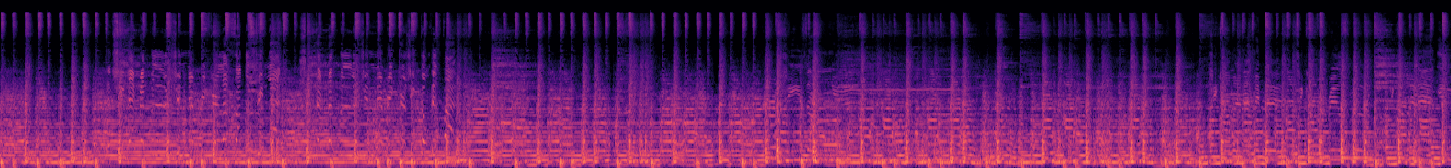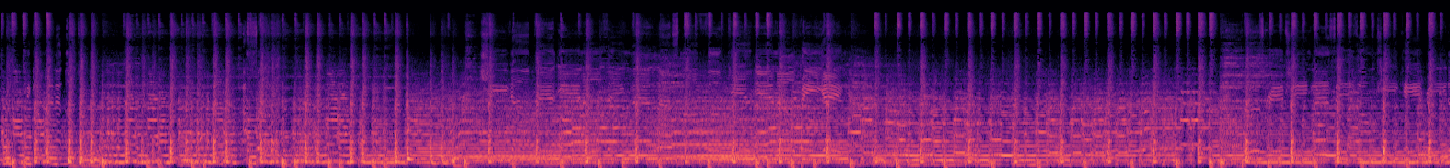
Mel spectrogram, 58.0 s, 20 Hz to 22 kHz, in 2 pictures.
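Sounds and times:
drum kit quick hits: 0:00.0 - 0:58.0
rock band playing loudly: 0:00.0 - 0:58.0.

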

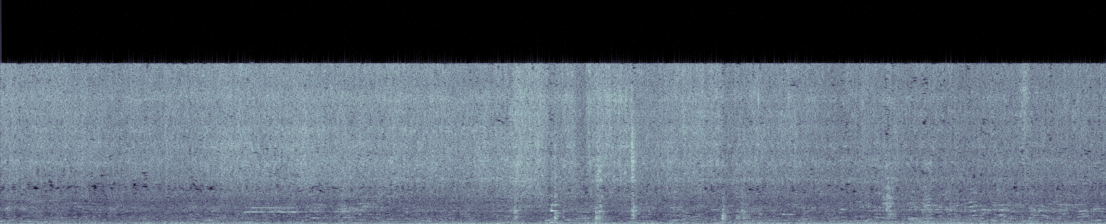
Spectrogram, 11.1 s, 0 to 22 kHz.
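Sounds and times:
gas burner rumble: 0:00.0 - 0:11.0
vegetables sizzling in wok: 0:00.0 - 0:11.0
metal clanks of wok: 0:05.0 - 0:07.7, 0:08.7 - 0:09.4.

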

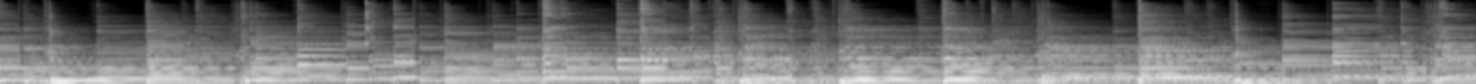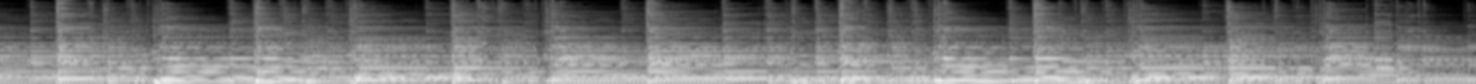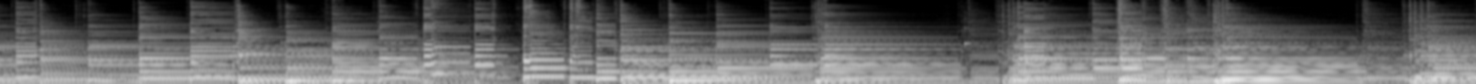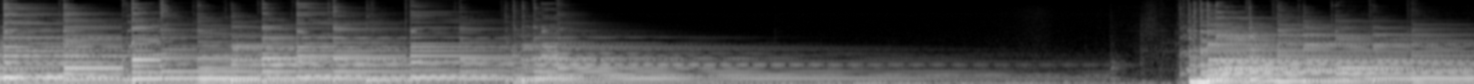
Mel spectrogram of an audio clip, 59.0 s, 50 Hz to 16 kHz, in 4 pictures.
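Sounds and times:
acoustic guitar strummed and picked: 0:00.0 - 0:59.0.

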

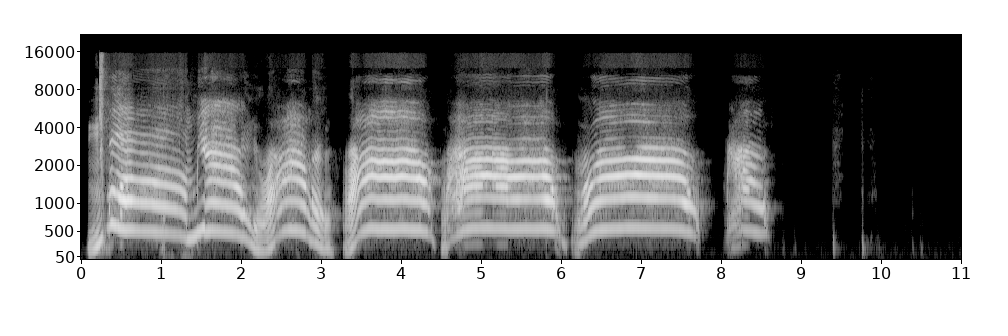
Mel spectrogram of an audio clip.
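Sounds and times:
man imitating cat meows: 0:00.1 - 0:08.7.

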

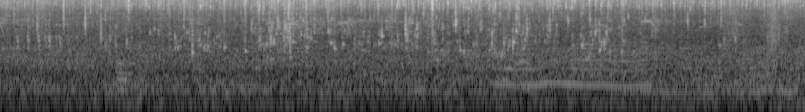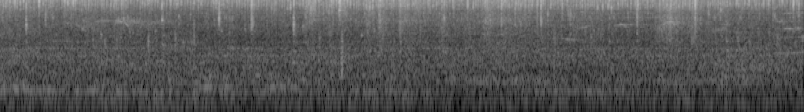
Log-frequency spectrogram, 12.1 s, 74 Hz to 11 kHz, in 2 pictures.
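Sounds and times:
water trickling and splashing: 0:00.0 - 0:12.0.

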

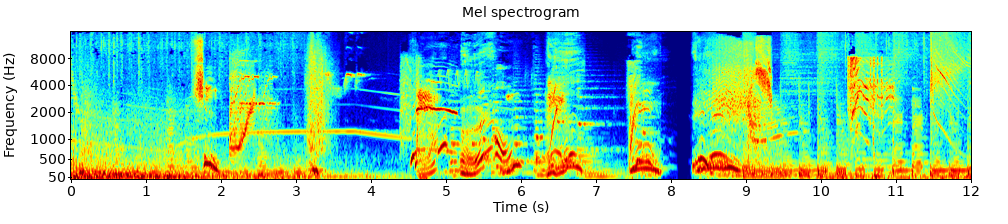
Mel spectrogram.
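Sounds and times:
cartoon background music: 0:01.4 - 0:12.0
comic boing: 0:02.1 - 0:02.8.

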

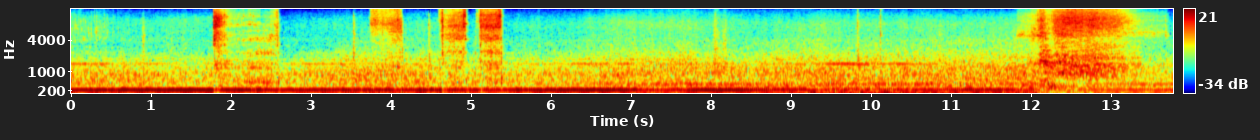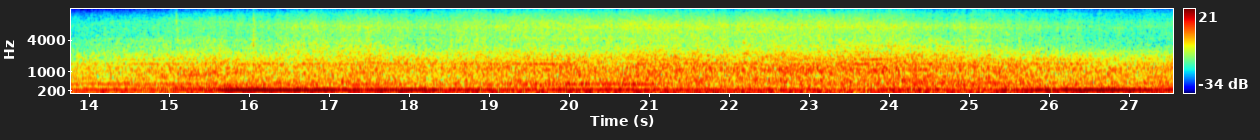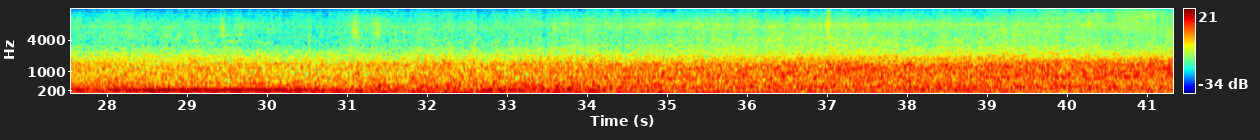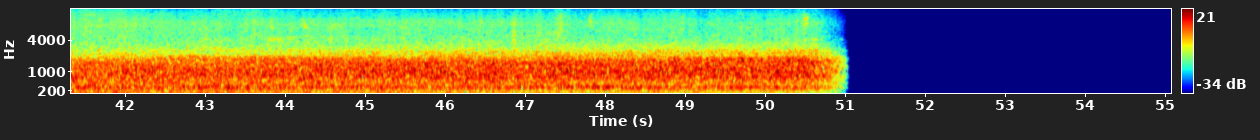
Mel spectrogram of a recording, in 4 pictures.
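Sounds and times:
jet engine drone: 0:00.0 - 0:51.1
airflow rushing: 0:01.3 - 0:51.0.

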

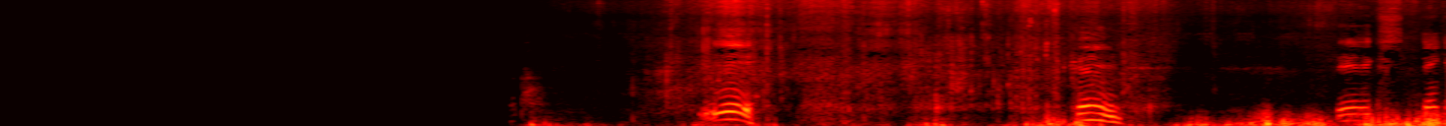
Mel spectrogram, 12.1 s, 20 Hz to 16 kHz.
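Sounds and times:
faint wet rustling: 0:04.9 - 0:09.8
man saying yeah: 0:05.8 - 0:06.4.

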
